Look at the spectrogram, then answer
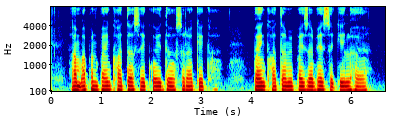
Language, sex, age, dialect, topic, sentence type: Magahi, male, 18-24, Western, banking, question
